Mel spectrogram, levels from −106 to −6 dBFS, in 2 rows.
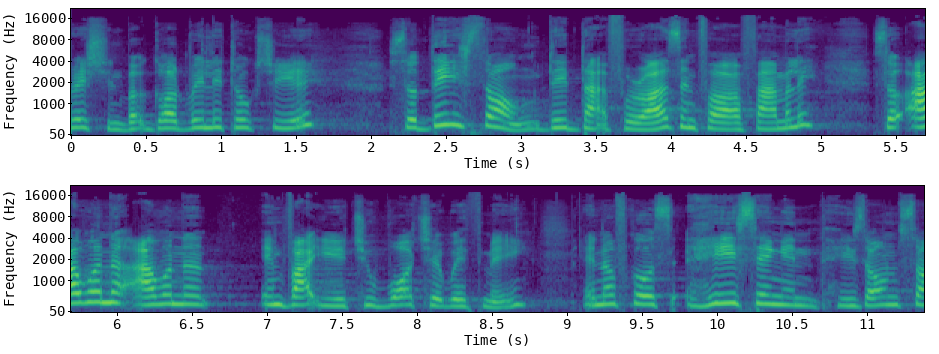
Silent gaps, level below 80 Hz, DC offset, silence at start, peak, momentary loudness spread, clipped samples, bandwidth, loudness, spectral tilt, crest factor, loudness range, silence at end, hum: none; -80 dBFS; under 0.1%; 0 s; -12 dBFS; 12 LU; under 0.1%; 17.5 kHz; -34 LUFS; -3 dB/octave; 22 dB; 4 LU; 0 s; none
